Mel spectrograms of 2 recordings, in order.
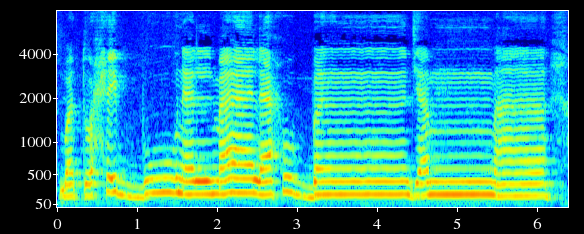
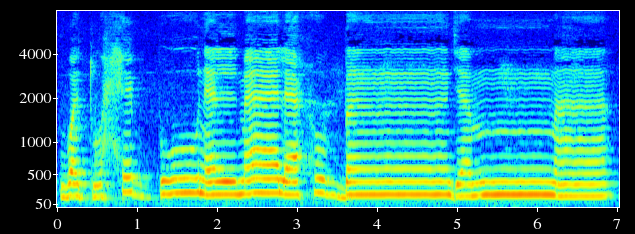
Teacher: حرف اخفا کو میں نے دیکھا جیم ہے تو میں نے با کی زبر ادا کی اور جو نون تھا اس کو چھپایا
